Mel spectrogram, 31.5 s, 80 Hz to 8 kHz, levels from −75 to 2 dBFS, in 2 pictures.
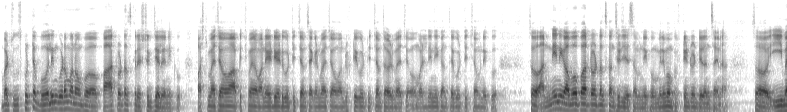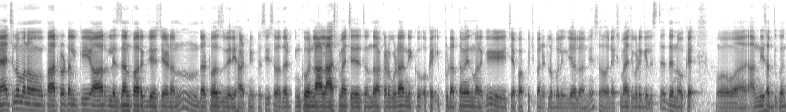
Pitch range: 95-130 Hz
